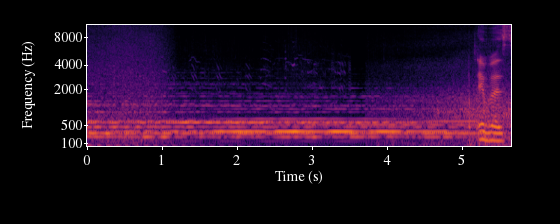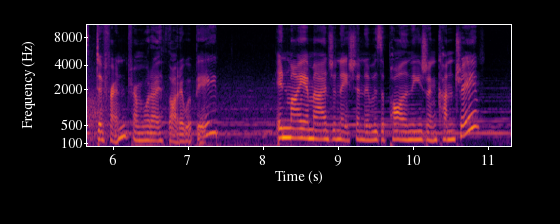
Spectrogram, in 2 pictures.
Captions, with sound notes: (gentle music) (seagulls cawing) It was different from what I thought it would be. In my imagination, it was a Polynesian country.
